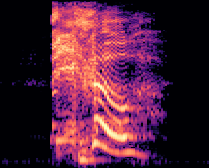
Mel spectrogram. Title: Sneezing Attack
